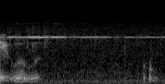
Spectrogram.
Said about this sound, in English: Of course. That is the tinkle of the shop bell. Shop bell? Yes, sir.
